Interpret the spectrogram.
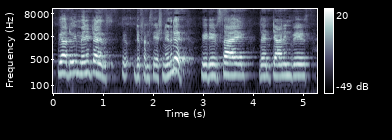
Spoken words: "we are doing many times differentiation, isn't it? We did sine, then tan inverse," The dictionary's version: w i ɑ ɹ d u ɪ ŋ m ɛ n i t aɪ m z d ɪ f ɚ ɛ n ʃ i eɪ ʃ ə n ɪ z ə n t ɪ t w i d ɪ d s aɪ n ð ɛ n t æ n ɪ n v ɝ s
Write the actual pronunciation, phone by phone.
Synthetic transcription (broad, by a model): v i ɑ ɹ d u ɪ ŋ m ɛ n i t aɪ m s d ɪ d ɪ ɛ n s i eɪ ʃ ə n ɪ z ə n t ɪ t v i d ɪ d s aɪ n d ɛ n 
